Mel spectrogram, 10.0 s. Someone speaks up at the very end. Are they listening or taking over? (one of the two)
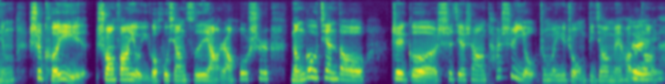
taking over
